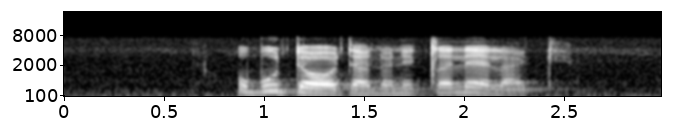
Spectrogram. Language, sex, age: Xhosa, female, 33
